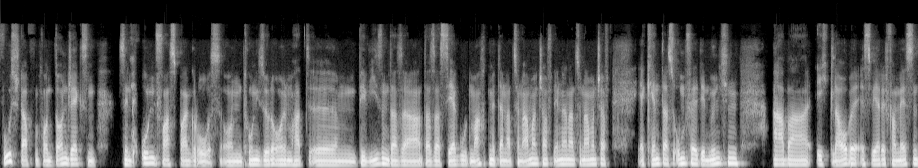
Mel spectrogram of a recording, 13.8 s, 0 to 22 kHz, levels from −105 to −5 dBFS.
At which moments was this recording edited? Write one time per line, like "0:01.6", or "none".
0:03.6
